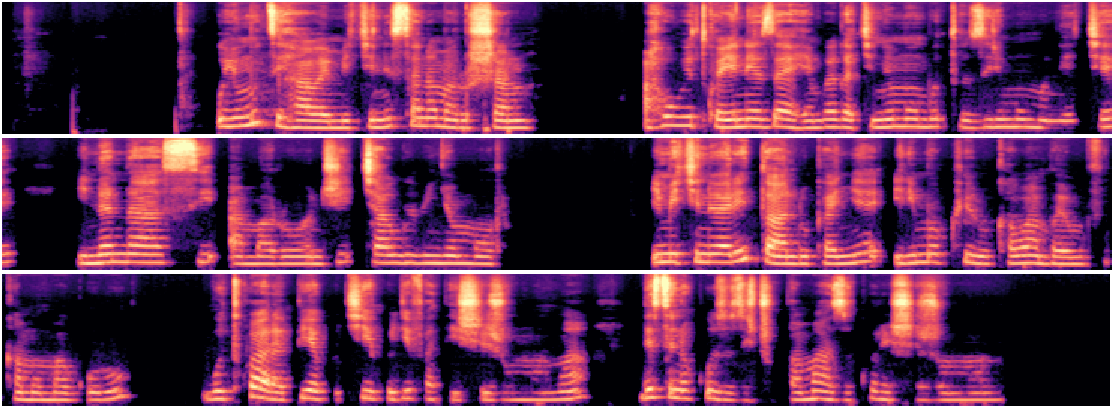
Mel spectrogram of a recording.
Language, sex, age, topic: Kinyarwanda, female, 18-24, education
